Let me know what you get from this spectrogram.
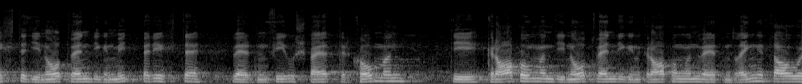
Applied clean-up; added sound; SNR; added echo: none; none; none; none.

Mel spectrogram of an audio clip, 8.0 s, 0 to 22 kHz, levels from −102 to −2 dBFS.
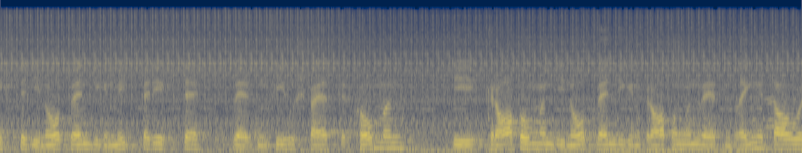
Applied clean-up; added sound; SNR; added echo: none; Idling; 10 dB; none.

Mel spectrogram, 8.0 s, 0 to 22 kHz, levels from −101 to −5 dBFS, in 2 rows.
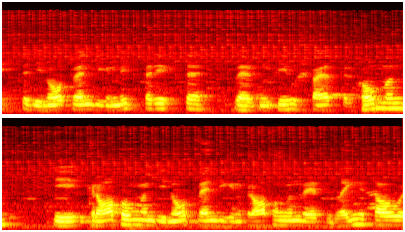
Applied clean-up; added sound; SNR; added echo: classical method log-MMSE.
